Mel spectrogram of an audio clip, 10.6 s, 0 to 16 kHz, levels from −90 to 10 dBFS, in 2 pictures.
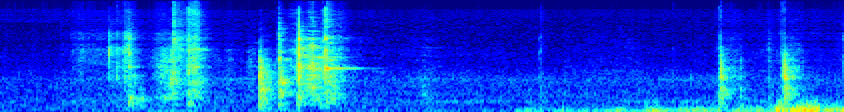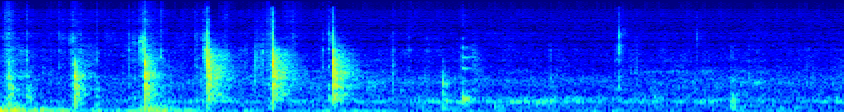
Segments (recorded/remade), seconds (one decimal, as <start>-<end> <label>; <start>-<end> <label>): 0.0-1.5 remade; 1.5-4.5 recorded; 4.5-10.6 remade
